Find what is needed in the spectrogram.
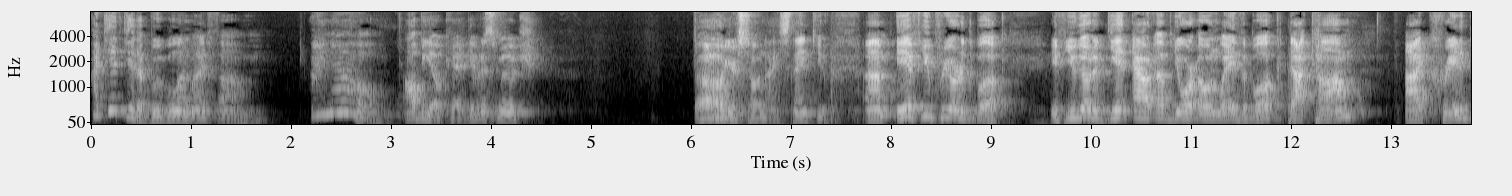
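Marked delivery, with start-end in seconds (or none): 0.0-7.4 tender and soft. Real, not acted. Dad showing his son a sore thumb, soft and tender. Soothing talk with child about thumb.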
